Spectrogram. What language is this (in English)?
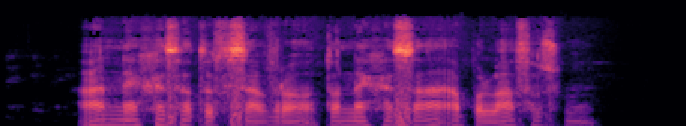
Greek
